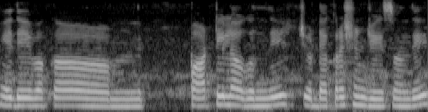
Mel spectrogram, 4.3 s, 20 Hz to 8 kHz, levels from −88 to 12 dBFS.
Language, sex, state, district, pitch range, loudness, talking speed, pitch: Telugu, female, Andhra Pradesh, Guntur, 195-225 Hz, -20 LUFS, 125 wpm, 205 Hz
